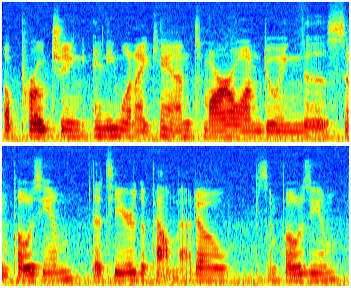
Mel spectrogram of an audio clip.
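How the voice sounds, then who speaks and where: Over noticeable background noise and audible room echo, a woman with an American accent speaks slowly in a very deep, low, monotone voice with flat intonation and a fairly slow pace. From US Northeast (Jamestown, New York). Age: 60s. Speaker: military veteran. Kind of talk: oral history interview.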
